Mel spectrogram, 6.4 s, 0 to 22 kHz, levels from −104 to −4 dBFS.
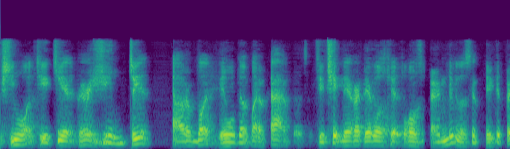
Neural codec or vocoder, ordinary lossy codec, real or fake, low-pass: codec, 16 kHz, 0.5 kbps, FreqCodec, larger model; AAC, 48 kbps; fake; 7.2 kHz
